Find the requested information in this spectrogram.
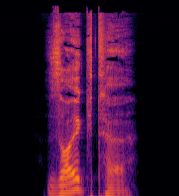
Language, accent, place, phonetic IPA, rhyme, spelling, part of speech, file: German, Germany, Berlin, [ˈzɔɪ̯ktə], -ɔɪ̯ktə, säugte, verb, De-säugte.ogg
- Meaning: inflection of säugen: 1. first/third-person singular preterite 2. first/third-person singular subjunctive II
